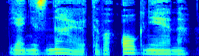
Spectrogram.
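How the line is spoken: Soft with a warning edge. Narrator (Russian): мягко ответил он, но в голосе его слышалось предупреждение

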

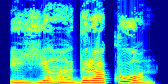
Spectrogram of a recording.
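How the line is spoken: Thunderous roar. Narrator (Russian): Прорычал он так, что стены спальни и потолок слегка задрожали

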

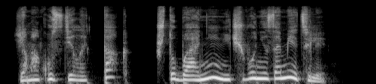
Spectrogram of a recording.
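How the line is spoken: Rapid whisper. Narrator (Russian): быстро скороговоркой прошептал

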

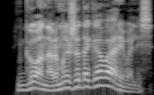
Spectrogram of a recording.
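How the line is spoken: Angry interruption. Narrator (Russian): Дар сердито перебил клирика

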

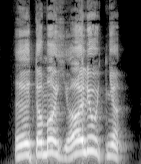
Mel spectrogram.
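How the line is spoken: Deep booming voice. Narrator (Russian): басил Наталь

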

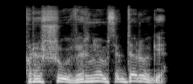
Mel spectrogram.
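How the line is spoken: Pleading. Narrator (Russian): взмолился я

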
